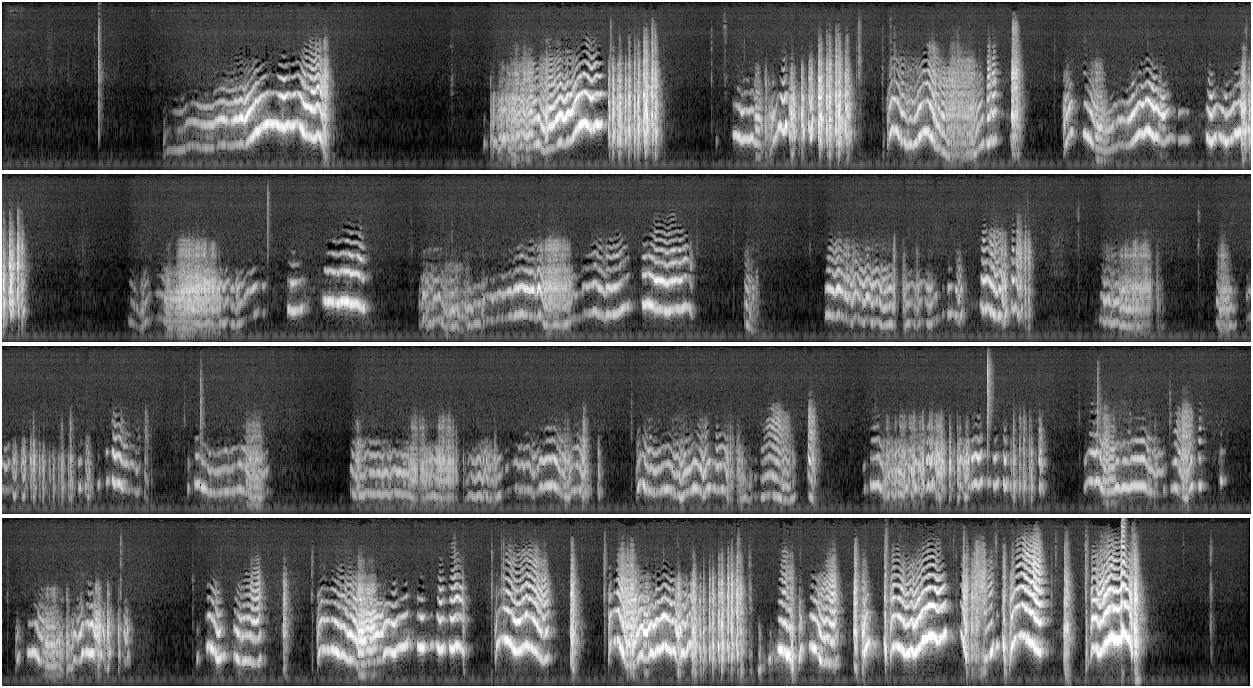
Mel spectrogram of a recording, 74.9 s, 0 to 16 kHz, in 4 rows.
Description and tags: Dolphin Song 1
I accientally discovered this sound when I was erasing a whiteboard with my finger. I immediately hooked up my SM-57 and ran my finger over the whiteboard at various speeds for a couple minutes to get the sound we have here. I didn't add any reverb or other effects to the sound so people could do there own thing with it, so it's a little dry right now. But it'll dress up nicely I think.
ambient, dolphin, environment, r2-d2, r2d2, space, squeak, squeal, synth, texture, whale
